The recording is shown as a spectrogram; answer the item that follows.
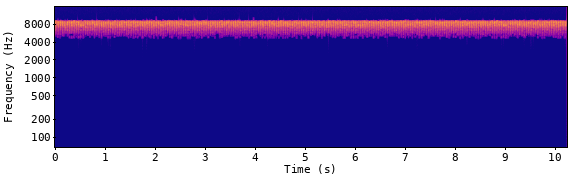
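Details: High, continuous, insect buzz from a Korean bush cricket in a 2020 recording, with rapid even pulsing and no breaks or changes in loudness; nothing else audible.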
